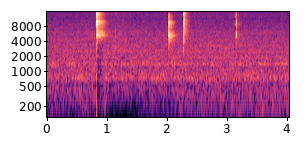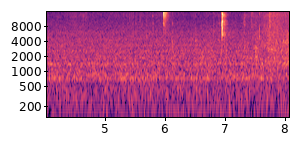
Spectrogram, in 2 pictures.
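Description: Nail nippers snipping through the thick, curled edge of an ingrown toenail: one sharp click about a second in, then a few fainter clicks, over a steady room hum.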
